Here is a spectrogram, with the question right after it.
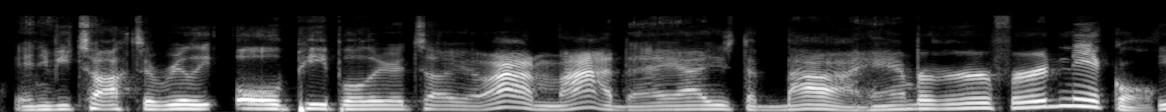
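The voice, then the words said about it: Put-on old-person Southern accent. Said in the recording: “you got to work on your country accent ... That was my old person accent ... That was my Southern accent.”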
